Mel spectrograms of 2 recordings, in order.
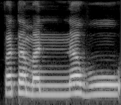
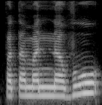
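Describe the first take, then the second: First: The final consonant is a rounded w sound. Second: The final consonant is a v sound. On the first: The speaker calls it right. "डब्ल्यू के साथ सही है" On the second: The speaker calls it wrong. "वी लगाकर पढ़ें ... गलत है"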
